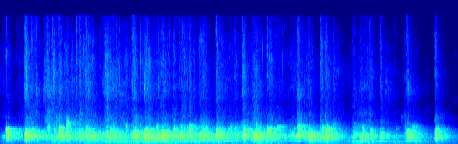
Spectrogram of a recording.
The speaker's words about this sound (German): Deswegen dürft ihr ihm Applaus geben.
